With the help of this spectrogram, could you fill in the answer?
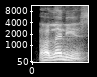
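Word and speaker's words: Helenius: Olenian? Yeah. Hellenius, yeah.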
